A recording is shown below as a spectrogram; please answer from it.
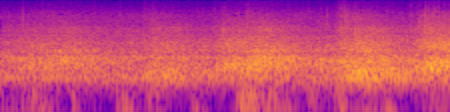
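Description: A wrestling video game arena crowd roars behind tag team champions on a televised event, a constant far-off wash of cheering that swells in waves, loudest near the end.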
